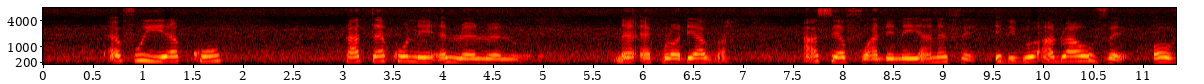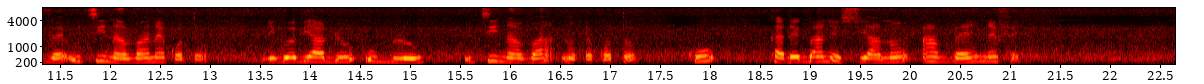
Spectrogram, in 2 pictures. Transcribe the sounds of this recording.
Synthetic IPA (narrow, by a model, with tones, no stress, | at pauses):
ḛ˦fu˦ji˨ɛ˦kʊ˦ | ka˦t̪ɛ˦ko˦nɪ̃˨ʔɛ˨lo˨ɛ˨lo˨ɛ˨lo˨ | nɛ̃˦ʔɛ˨k͡plɔ˨ɖe˦a˨va̰˨ | a̰˦sɪ˦ɛ˨fo˨a˨ɖɪ˨nẽ˨ja̰˨nɛ̃˦fɛ˨ | e˨ɖi˨ɡ͡bo˦ʔa̰˨ɖo˦a˨wo˦vɛ˨ | ɔ˨vɛ˨ʔu˦t̪i˦nã˨va˦nɛ̃˦kɔ˨t̪ɔ̰˨ | di˨ɡ͡bo˦bi˦a˨ɖo˦wu˦blo˨ | wu˦t̪i˦nã˨va̰˦nʊ̃˨ʔɛ˨kɔ˨t̪ɔ˨ | kʊ˦ | ka˨ɖe˦ɡ͡ba˦nẽ˨si˨a˨nʊ̃˦a˨vɛ˨nɛ̃˦fɛ̰˨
